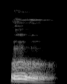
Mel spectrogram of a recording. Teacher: the lips become a circle and the tongue is level in the mouth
